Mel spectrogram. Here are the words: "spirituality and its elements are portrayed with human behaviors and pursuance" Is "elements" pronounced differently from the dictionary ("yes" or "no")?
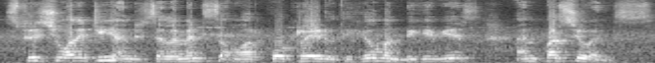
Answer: no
